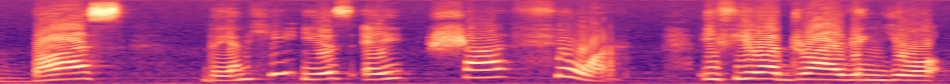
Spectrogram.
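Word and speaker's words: шофёр: Sha Sha means what think of an English word that has a similar sound Sha chur or a professional driver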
